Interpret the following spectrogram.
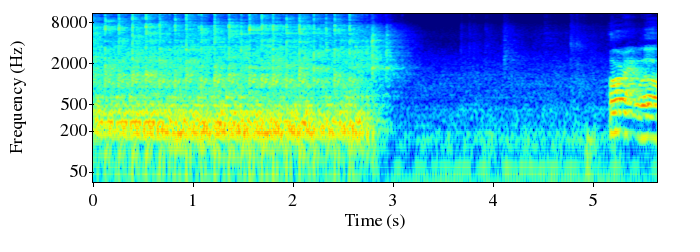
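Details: Echo SRM 225 line trimmer after recoil starter repair and ignition coil replacement screams at full throttle, drops to a soft slightly lumpy idle, snaps back; runs, idle sounds a touch rich, cause suspected.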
